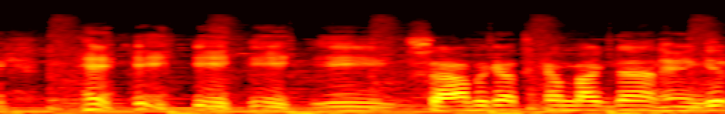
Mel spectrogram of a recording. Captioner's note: Phil laughing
